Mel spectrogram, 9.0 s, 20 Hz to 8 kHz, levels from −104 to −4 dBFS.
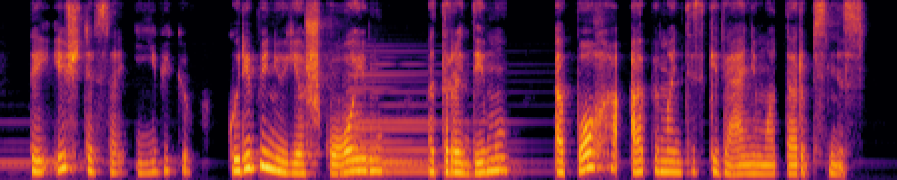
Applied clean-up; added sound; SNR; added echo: neural mask model RNNoise.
